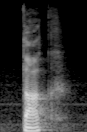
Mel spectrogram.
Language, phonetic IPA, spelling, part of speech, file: Russian, [tak], так, adverb / adjective / particle / conjunction / noun, Ru-так.ogg
- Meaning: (adverb) like that, like this (in that/this way, in that/this manner) (translated as "that" or "this" with some verbs)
